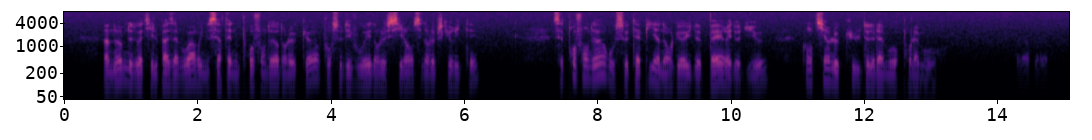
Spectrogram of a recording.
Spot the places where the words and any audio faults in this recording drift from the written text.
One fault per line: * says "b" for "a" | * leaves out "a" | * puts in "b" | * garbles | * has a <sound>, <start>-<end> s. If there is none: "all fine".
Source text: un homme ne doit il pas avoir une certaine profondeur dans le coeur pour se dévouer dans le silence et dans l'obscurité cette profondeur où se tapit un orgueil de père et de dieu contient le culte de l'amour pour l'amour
* has a laugh, 14.3-14.8 s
